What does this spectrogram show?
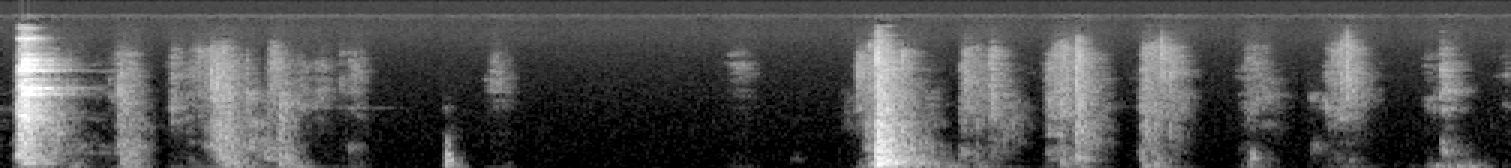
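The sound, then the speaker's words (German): A refrigerator door opens with a thud, followed by soft rattles and clinks as a beer is put inside, then shuts with a second, louder thump and more light clattering. No one speaks. “Ich stelle ja. mir ein Bier in den Kühlschrank für danach.”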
